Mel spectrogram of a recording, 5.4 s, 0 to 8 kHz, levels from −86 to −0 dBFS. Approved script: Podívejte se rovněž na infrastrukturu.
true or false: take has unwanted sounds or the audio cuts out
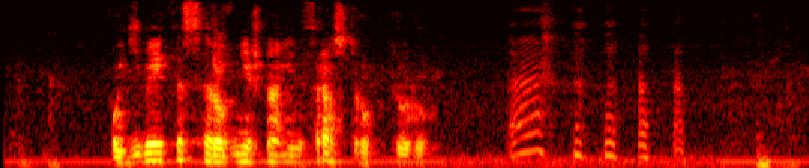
true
